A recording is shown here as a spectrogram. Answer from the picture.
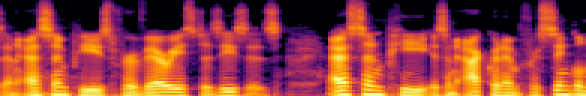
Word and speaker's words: SNP: SNP is an acronym for single nucleotide variant, pronounced like the English word SNP.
